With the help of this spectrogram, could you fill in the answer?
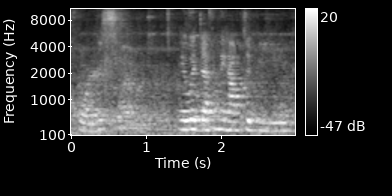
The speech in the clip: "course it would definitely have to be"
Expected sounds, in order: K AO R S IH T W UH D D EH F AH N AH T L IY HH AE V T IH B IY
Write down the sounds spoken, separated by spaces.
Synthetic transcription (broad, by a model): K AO R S IH T W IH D D EH F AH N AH T L IY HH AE F T IH B IY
